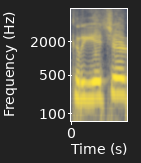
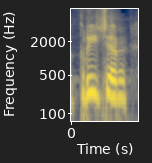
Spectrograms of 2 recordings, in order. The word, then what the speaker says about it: creature: इसको पढ़ते हैं क्रिएचर नहीं, बहुत से बच्चे क्रिएचर पढ़ते हैं, इसको क्रीचर इसका सही प्रोनाउंसिएशन है।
